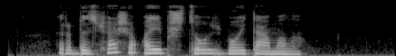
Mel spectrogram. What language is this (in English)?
Abkhazian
